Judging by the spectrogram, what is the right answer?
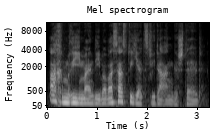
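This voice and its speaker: A man voicing gentle, unyielding Death as a bird. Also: medium pitch, very animated, normal speed. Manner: soft, kind but unyielding.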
